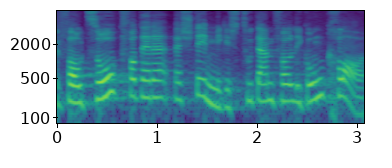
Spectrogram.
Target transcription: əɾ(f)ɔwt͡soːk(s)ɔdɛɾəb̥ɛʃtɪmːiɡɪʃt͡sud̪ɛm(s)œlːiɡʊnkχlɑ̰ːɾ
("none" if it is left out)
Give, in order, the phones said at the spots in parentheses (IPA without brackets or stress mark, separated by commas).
f, f, f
